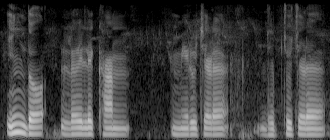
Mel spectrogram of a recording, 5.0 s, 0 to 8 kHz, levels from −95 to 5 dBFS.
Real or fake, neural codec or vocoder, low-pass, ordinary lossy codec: real; none; 7.2 kHz; none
